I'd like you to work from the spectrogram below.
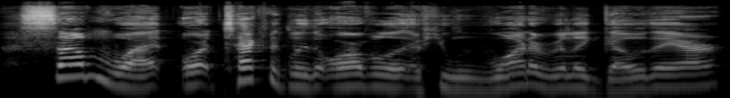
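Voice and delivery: amused and loud; loud, laughing aside. Real, not acted. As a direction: blurt it out between laughs.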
